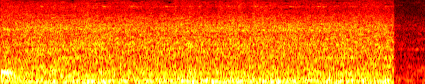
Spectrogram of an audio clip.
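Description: Steady, even background noise of a large indoor exhibition hall, with no distinct events. It cuts off suddenly at the end.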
